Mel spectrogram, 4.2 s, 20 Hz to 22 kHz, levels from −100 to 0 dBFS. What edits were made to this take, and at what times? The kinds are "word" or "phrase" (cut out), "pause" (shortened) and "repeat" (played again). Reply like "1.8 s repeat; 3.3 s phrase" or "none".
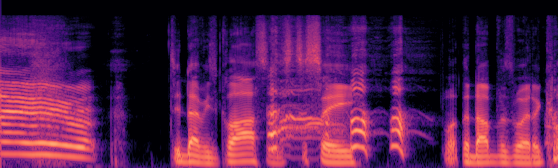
none

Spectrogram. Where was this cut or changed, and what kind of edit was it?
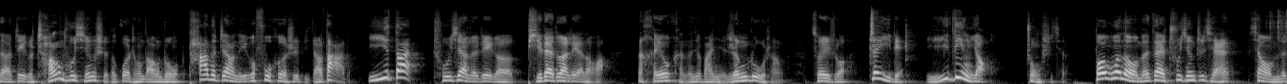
3.6 s pause; 4.2 s pause; 10.9 s pause

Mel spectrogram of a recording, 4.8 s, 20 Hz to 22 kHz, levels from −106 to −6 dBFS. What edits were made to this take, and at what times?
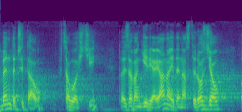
none

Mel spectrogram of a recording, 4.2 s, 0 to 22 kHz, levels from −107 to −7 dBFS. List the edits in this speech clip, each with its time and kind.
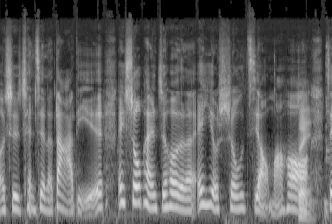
1.5 s phrase

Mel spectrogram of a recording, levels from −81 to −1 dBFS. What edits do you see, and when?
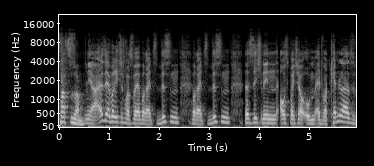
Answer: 1.3 s phrase; 2.7 s repeat; 4.1 s word; 4.4 s word

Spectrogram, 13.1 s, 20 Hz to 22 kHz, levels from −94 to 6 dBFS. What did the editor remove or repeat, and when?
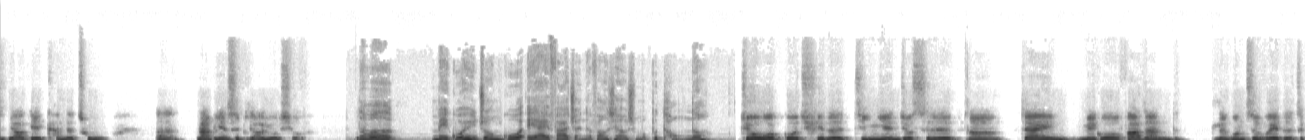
1.8 s pause

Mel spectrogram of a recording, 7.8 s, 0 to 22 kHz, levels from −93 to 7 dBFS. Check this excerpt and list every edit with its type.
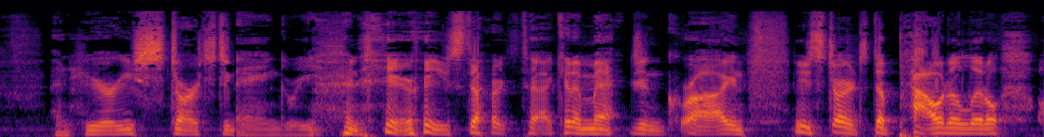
1.7 s word

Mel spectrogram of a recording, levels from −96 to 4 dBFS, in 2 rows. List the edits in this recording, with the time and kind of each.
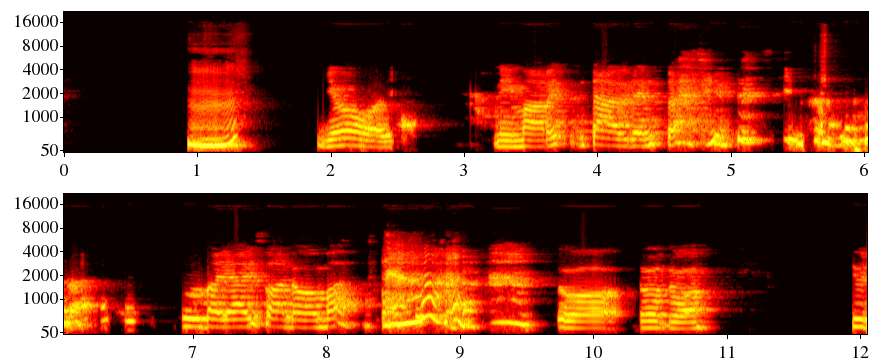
10.3 s pause

